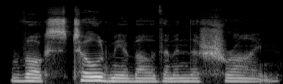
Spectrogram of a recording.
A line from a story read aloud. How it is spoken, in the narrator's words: he growled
